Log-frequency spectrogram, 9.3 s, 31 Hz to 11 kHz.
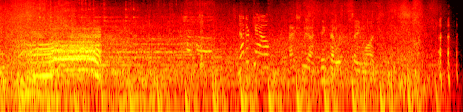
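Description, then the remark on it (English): A loud, drawn-out cow moo rises over a roaring tornado wind for about two seconds in the flying cow scene of the 1996 film Twister, starring Helen Hunt and Bill Paxton, then the howling, rushing gusts carry on with indistinct shouting voices mixed in. “This is the famous flying cow scene starring Helen Hunt and Bill Paxton.”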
